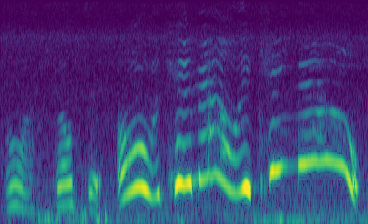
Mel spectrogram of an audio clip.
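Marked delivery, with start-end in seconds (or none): 0.9-1.8 high delighted cry; excited. Real, not acted. Seed pops out, delighted. 1.8-2.7 even higher delighted squeal; more excited. Real, not acted.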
